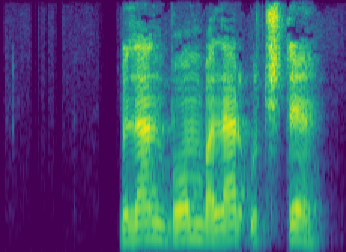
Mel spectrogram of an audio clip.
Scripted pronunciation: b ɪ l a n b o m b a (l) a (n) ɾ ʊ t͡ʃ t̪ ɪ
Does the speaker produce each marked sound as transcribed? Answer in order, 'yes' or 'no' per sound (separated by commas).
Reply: yes, no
